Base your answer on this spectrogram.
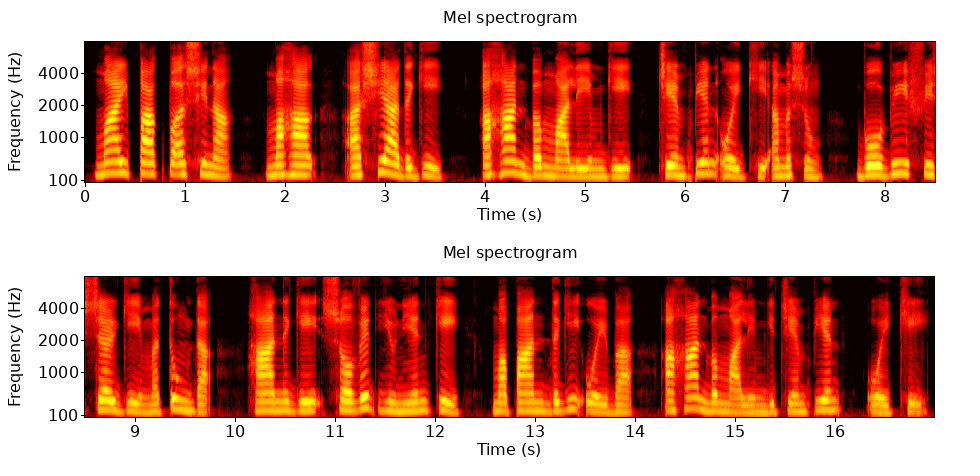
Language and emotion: Manipuri, neutral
